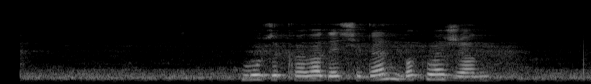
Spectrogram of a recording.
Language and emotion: Russian, neutral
